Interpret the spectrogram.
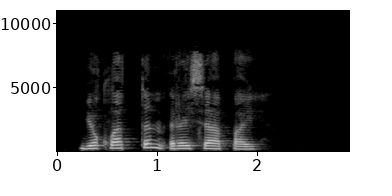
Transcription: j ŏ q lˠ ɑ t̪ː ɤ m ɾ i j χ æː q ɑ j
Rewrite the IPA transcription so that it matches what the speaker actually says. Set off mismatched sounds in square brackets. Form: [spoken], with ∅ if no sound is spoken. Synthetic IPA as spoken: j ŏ q lˠ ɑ t̪ː ɤ m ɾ [æ] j [s] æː [p] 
